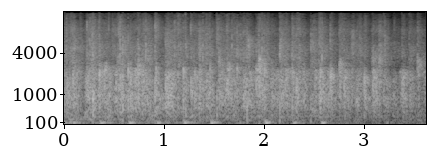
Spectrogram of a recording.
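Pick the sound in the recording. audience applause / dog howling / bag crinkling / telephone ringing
audience applause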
